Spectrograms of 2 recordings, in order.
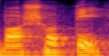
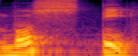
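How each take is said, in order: First: A vowel is heard between s and t. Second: No vowel is heard between s and t. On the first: "স এর সাথে একটা অ ছিল" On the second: "দন্তর সাথে অ নাই"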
